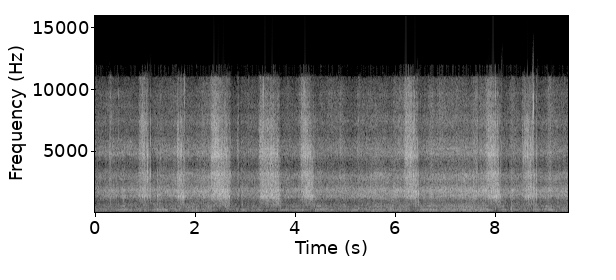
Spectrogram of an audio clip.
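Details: 2007 Yamaha VX Cruiser jet ski on choppy Lake Michigan after new, properly gapped spark plugs replaced mis-gapped old plugs: steady, even engine drone under wind and water splash, holding speed with no surging or cutting out; running healthy.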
